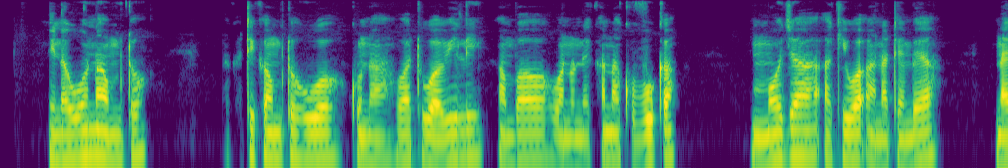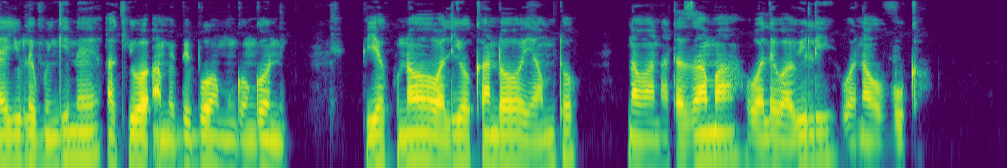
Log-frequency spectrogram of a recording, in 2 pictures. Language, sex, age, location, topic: Swahili, male, 18-24, Kisumu, health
